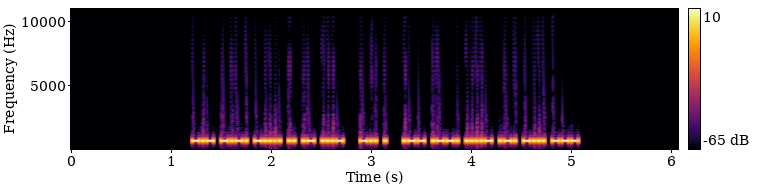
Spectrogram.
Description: Morse code, heard as a keyed tone, about 47 wpm, 700 Hz. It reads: KC6IAV DE WP4RBO
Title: USA Callsign DE Callsign 50wpm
